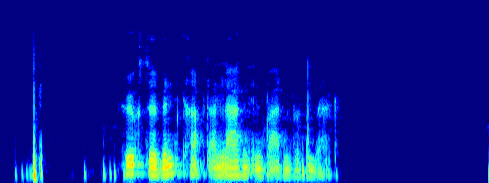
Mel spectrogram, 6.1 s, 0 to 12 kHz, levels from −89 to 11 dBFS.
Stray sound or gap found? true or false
false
